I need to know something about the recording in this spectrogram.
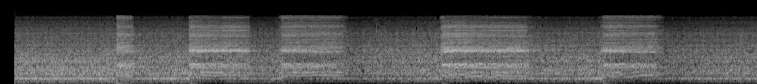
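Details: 2007 Lincoln MKZ AWD, parked, steering rocked slightly left and right: squeaky, groaning creaks from the front passenger-side suspension, also heard over bumps. Resolved by replacing the control arm and spindle.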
